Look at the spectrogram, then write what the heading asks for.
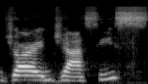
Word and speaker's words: giardiasis: So this causes giardiasis, that's how you pronounce that.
